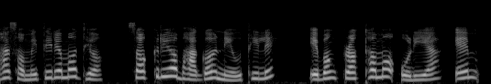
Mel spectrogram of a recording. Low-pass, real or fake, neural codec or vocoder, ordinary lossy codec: 7.2 kHz; real; none; MP3, 48 kbps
